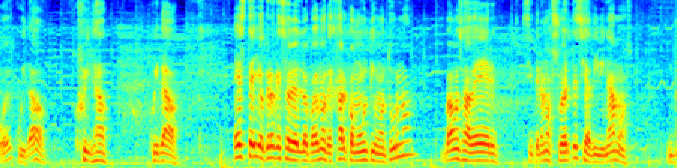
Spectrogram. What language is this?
Spanish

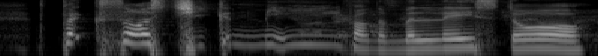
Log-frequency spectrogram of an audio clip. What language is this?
English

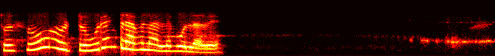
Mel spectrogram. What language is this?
Dogri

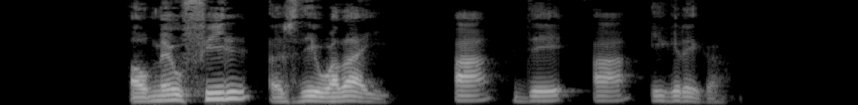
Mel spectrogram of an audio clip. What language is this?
Catalan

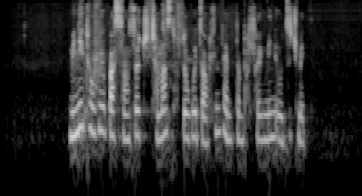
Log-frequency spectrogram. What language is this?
Mongolian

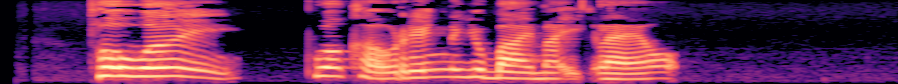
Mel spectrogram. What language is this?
Thai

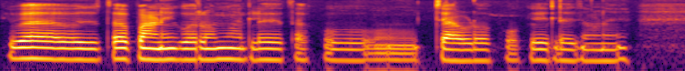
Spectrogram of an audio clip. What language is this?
Odia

